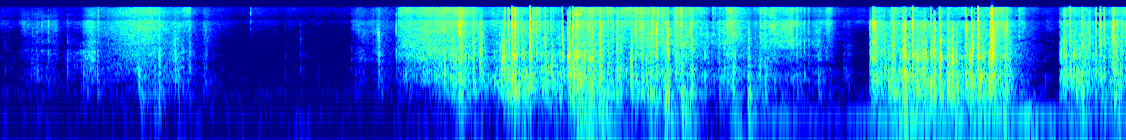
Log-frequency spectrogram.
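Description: Flat newsprint pages of a newspaper are rubbed with the palm and fingertips, then lifted and turned. Soft papery brushing gives way to louder, broadband crinkling and rustling bursts with bright crackle, separated by brief quiet gaps.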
